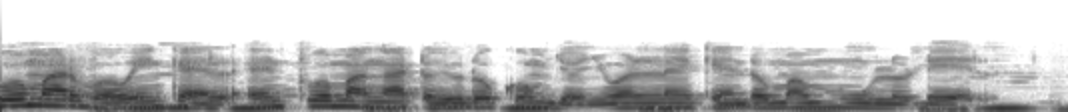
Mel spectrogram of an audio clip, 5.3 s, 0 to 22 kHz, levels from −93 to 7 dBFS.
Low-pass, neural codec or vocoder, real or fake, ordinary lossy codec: 5.4 kHz; none; real; MP3, 48 kbps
